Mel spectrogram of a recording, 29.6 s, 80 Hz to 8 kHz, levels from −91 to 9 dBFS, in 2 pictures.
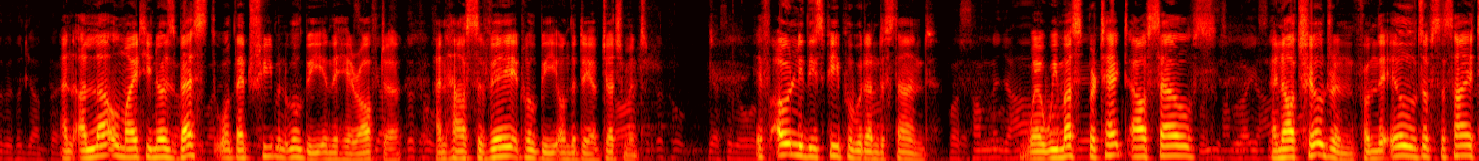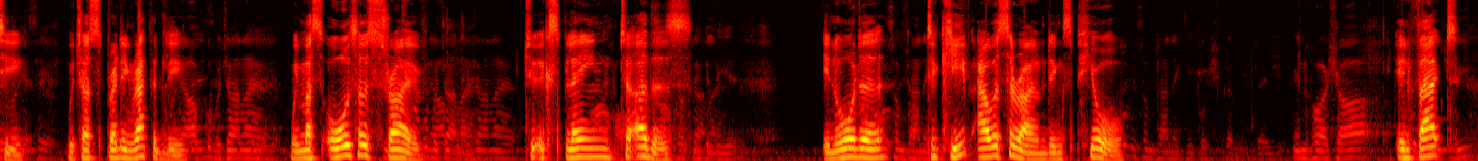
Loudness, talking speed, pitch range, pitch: -28 LUFS, 130 wpm, 125-160 Hz, 140 Hz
